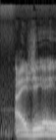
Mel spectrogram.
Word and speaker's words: Iga: Is it Iga? Iga? – IGA, like the supermarket.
